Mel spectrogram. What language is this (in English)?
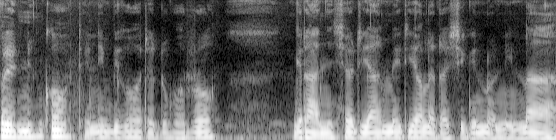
Masai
